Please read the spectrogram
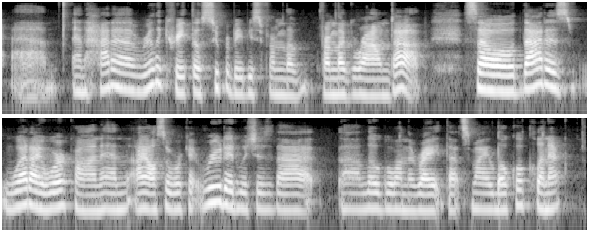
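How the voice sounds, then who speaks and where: Against a quiet background, a woman at a medium pitch talks with hardly any pauses. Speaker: naturopathic doctor. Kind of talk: educational talk. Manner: fast; animated.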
